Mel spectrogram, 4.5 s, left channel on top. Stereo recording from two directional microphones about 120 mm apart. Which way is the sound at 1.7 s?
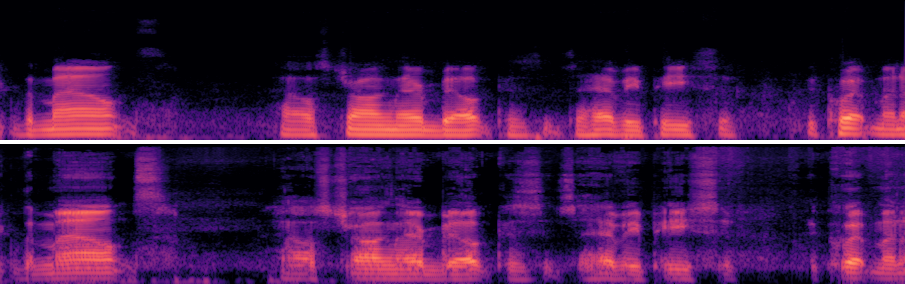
15° right (ahead or behind).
